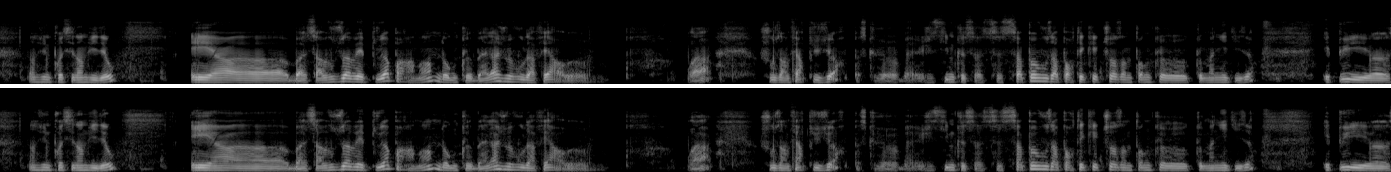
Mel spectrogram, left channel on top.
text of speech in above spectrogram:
dans une précédente vidéo. Et ça vous avait plu apparemment, donc là je vais vous la faire. Voilà, je vais vous en faire plusieurs parce que j'estime que ça peut vous apporter quelque chose en tant que magnétiseur. Et puis,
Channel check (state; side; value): normal; both; correlation 0.54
